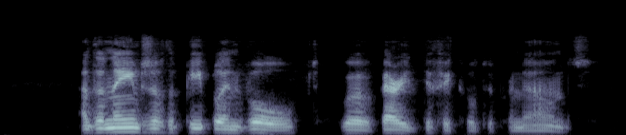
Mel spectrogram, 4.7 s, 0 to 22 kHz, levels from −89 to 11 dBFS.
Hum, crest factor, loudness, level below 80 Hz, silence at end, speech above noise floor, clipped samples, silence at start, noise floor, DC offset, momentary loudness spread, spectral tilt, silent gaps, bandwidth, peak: none; 22 dB; -23 LUFS; -68 dBFS; 0.35 s; 60 dB; under 0.1%; 0.6 s; -83 dBFS; under 0.1%; 19 LU; -4.5 dB/octave; none; 7.2 kHz; -4 dBFS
